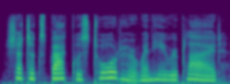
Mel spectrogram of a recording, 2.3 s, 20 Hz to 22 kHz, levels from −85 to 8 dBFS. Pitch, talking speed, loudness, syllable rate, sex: 190 Hz, 210 wpm, -19 LUFS, 5.1 syllables/s, female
